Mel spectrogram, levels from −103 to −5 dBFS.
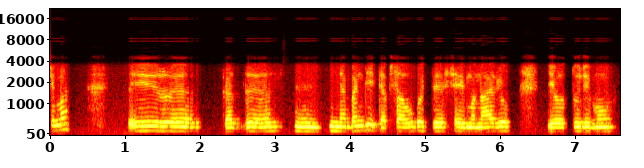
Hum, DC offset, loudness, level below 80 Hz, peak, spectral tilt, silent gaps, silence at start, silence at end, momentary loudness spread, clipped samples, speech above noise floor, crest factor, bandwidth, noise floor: none; under 0.1%; -23 LUFS; -66 dBFS; -8 dBFS; -9 dB/octave; none; 0 s; 0.1 s; 11 LU; under 0.1%; 19 dB; 14 dB; 3.9 kHz; -41 dBFS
